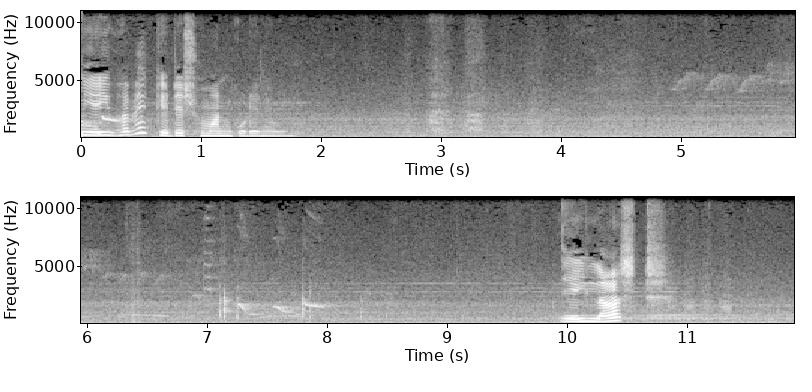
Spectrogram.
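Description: A knife presses through soft dough and taps against a wooden board.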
